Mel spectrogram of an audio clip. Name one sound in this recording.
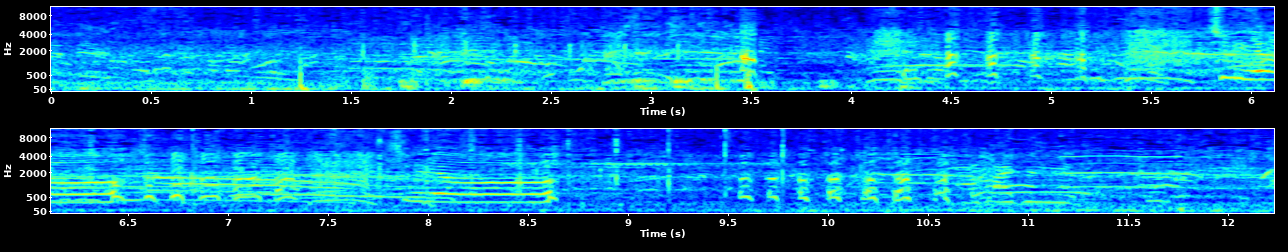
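A crowd of children and adults shouts and calls out across an open outdoor field.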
